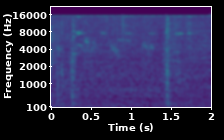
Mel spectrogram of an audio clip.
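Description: A wooden gate being unfastened at the top and pulled open: a light knock, then a sharp click about a second and a half in, over a steady low rumble.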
